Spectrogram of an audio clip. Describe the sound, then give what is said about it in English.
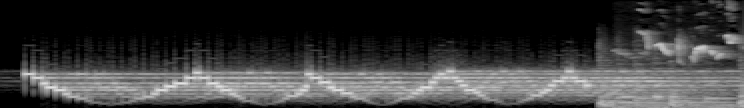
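A steady warbling tone rises and falls in slow, regular sweeps for several seconds, then bright songbird chirps break in near the end, quick and high-pitched. No one speaks. “Have you ever wondered what songbirds are actually saying to each other with all of their chirping?”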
